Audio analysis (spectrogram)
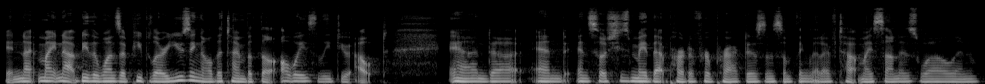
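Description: A woman's voice: a bass voice, little pitch movement, brisk, darkish tone. A woman hosting a podcast interview, chatting casually with many fillers and restarts. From United States. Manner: rambling, frequent fillers and restarts. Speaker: podcast host.

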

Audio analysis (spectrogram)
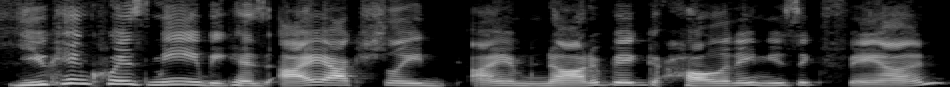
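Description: A woman's voice: medium pitch, lively intonation, normal speed, pushed and bright. A woman hosting a podcast in casual comedic chat, with a teasing manner and a theatrical streak when reading lyrics. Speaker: podcast host.

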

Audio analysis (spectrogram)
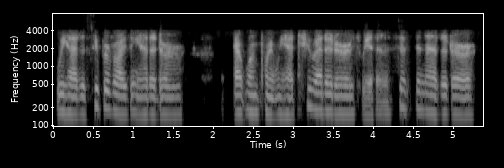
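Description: Female documentary filmmaker as podcast guest, thin phone sound, fry in a lowish voice, casual halting delivery. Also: little pitch movement, no room sound. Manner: halting, repetitive, self-restarting storytelling. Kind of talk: casual interview talk. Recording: tinny, phone-like line.

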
